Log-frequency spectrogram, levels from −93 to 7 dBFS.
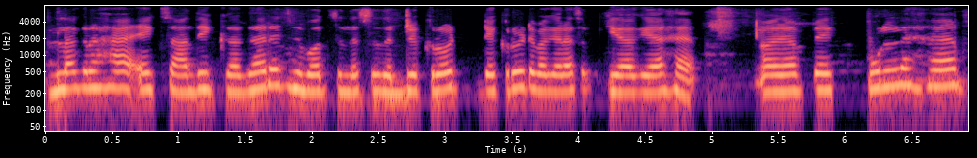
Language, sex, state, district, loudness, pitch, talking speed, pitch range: Hindi, female, Bihar, Jamui, -14 LUFS, 230 Hz, 210 wpm, 215-245 Hz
